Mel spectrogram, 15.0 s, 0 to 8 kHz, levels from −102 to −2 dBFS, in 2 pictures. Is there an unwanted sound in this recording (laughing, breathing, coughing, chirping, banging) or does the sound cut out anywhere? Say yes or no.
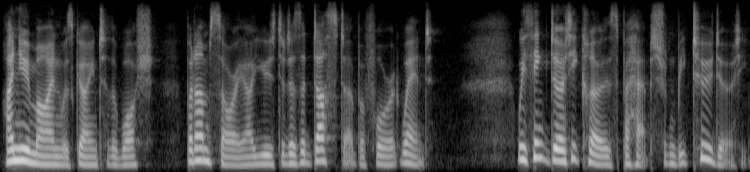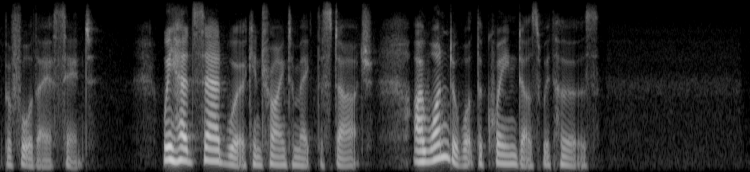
no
